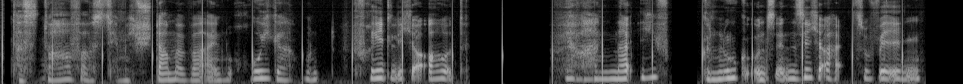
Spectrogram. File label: Sad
